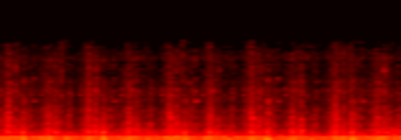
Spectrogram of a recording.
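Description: A small sewing machine runs a satin stitch with variegated thread, a steady rapid mechanical rattle with regular needle thumps, close and alone.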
